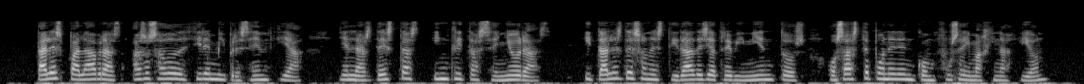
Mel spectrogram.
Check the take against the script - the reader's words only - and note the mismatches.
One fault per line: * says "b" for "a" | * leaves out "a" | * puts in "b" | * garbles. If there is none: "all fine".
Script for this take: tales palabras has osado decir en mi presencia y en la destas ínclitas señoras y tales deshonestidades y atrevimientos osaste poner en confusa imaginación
all fine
